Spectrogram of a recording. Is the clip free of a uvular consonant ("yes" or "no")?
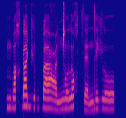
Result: no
